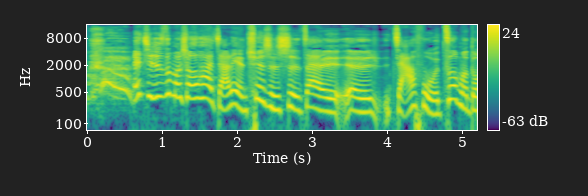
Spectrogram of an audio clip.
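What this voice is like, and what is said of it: Usual voice. Nothing is said of it.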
